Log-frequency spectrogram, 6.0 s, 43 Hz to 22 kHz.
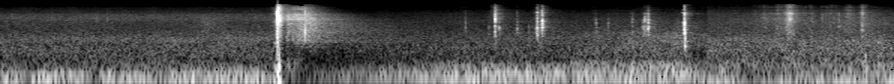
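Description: A single shot from a Umarex Origin .22 PCP air rifle, a sharp crack about two seconds in, followed a little later by several light clicks. Wind rumbles on the microphone throughout.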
